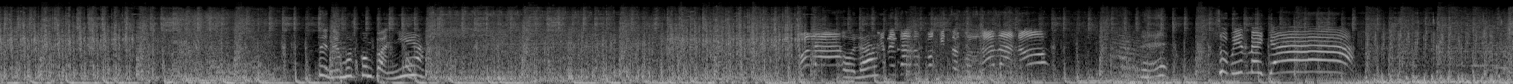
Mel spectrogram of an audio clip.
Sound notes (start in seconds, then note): 0.0 blasts; 4.3 blasts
